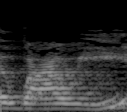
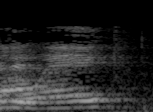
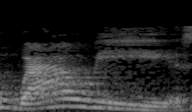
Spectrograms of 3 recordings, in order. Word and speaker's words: Huawei: But since I went to TELUS and got it, the girl was like, it's called the Wowie. So now that's how I say it. And it's not how you say it. – It's not Wowie.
